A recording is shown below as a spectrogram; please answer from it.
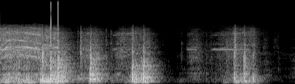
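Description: Bolts on a microwave mounting bracket are tightened against a wall, giving several close, loud bursts of scraping and grinding with brief pauses between them.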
